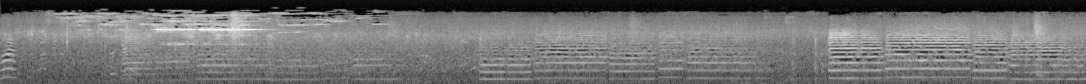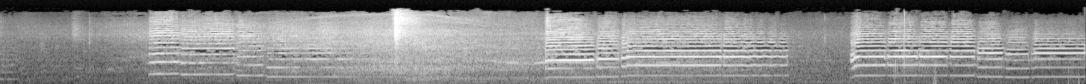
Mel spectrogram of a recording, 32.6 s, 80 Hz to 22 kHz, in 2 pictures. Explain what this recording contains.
A man plays trumpet on the corner of 6th and Jefferson recorded with DS-40 as the left microphone mysteriously stopped working and salvaged as a monophonic recording in Wavosaur.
